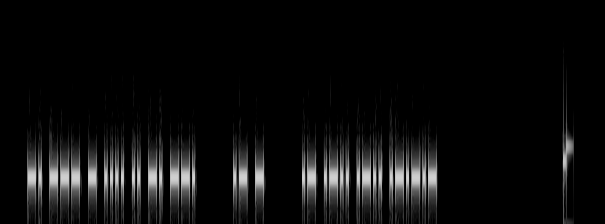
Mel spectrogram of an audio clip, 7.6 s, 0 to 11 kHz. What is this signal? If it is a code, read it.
Morse code, heard as a keyed tone, about 34 wpm, 700 Hz. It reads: NOTHING AT ALL.
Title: 2x Word-Spacing - Sentences from Top 500 Words - 35wpm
